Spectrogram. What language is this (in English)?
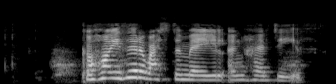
Welsh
